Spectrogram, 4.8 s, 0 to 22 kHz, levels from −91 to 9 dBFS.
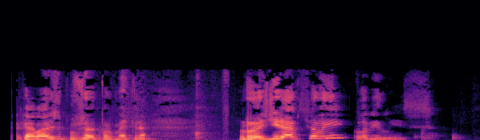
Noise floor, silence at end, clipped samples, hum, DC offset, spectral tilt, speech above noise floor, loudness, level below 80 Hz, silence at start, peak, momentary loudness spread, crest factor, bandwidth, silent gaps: -41 dBFS; 0.8 s; under 0.1%; none; under 0.1%; -4 dB/octave; 23 dB; -18 LUFS; -66 dBFS; 0.15 s; 0 dBFS; 20 LU; 20 dB; 11.5 kHz; none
